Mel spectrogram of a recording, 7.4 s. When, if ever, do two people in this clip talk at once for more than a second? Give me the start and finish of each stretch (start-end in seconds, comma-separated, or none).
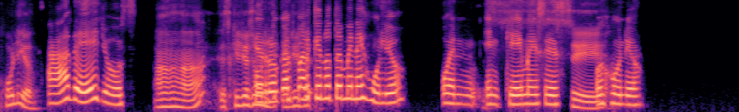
4.8-6.1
